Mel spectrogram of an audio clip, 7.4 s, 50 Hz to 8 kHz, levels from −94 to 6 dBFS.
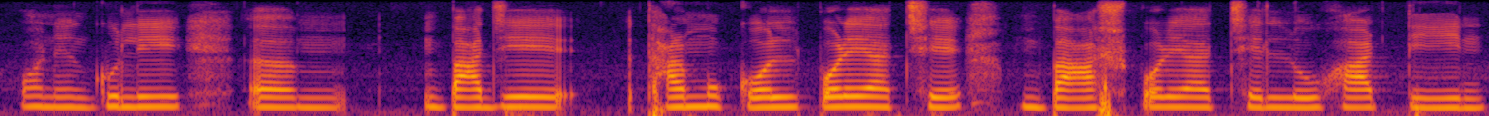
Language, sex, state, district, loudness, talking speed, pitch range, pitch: Bengali, female, Tripura, West Tripura, -19 LUFS, 105 wpm, 205-215 Hz, 210 Hz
